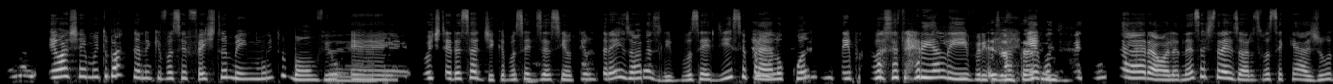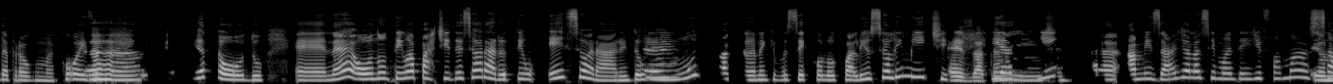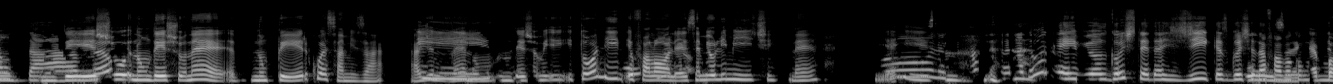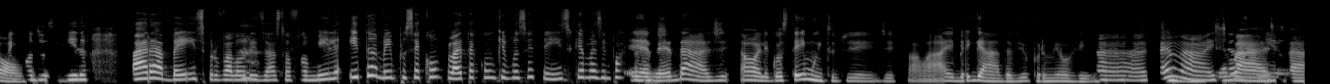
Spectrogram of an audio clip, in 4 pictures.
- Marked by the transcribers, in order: distorted speech; other background noise; laugh; laughing while speaking: "Exatamente"; laughing while speaking: "que você"; chuckle
- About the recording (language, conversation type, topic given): Portuguese, podcast, Como manter as amizades quando a vida fica corrida?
